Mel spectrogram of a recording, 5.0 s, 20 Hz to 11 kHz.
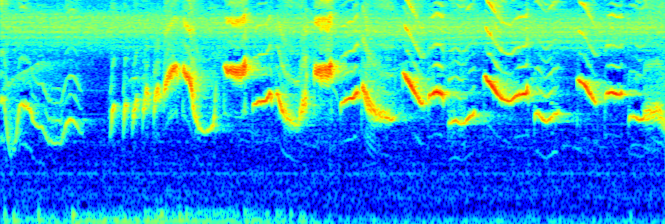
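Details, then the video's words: Bird song on Aobayama, Sendai, at 4:30 in the morning, 21 July 2014: a rich, varied warble of swooping whistled notes that bend up and down, delivered in quick succession, with faint low rumble early on. "Sound of Birds on Aobayama, Sendai, 2014.7.21 (4:30)"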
